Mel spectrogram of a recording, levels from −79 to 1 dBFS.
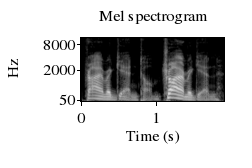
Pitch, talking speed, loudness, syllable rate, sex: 125 Hz, 220 wpm, -20 LUFS, 5.1 syllables/s, male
